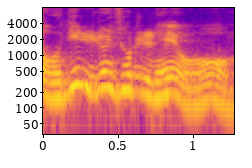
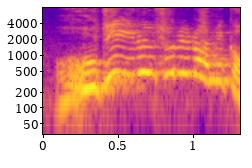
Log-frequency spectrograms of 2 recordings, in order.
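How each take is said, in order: First: Said in the usual way. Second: "합니까" flung out much higher in disbelief; incredulous exclaim. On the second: Acted. Preacher scolds the congregation for boastful oaths, high incredulous outcry. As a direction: throw the question up high, scandalised.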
